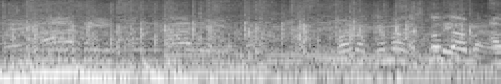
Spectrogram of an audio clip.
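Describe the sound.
A crowd claps steadily and loudly throughout, a dense wash of hands with voices and cheers mixed into the noise.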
